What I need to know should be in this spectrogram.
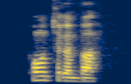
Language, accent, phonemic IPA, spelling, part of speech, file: French, Canada, /kɔ̃.tʁə.ba/, contrebat, verb, LL-Q150 (fra)-contrebat.wav
- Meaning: third-person singular present indicative of contrebattre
